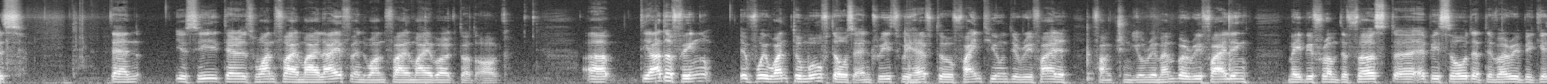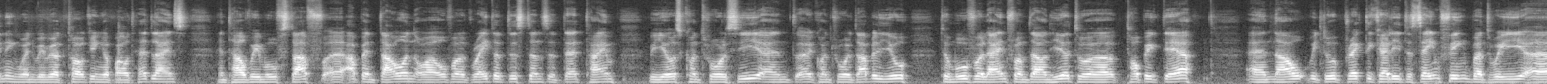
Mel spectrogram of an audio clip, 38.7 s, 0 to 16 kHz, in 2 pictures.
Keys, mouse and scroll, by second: 0.0-0.2 typing, 0.4 Return, 6.8 click.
